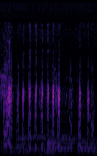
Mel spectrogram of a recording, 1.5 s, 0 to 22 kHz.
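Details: Young mallards, old enough to have left their parents but still together, on a UK wetland marsh beside a path in summer 2020, give a rapid run of about ten harsh, buzzy, nasal quacks in just over a second, then a few more.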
